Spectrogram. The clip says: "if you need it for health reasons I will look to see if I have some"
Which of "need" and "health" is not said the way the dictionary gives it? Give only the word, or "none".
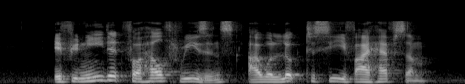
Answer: none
